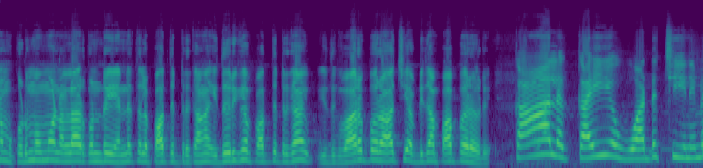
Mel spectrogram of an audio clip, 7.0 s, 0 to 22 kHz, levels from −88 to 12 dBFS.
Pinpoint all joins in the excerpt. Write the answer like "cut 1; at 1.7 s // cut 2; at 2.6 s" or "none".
cut 1; at 5.0 s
